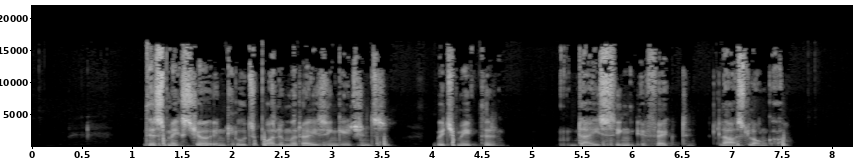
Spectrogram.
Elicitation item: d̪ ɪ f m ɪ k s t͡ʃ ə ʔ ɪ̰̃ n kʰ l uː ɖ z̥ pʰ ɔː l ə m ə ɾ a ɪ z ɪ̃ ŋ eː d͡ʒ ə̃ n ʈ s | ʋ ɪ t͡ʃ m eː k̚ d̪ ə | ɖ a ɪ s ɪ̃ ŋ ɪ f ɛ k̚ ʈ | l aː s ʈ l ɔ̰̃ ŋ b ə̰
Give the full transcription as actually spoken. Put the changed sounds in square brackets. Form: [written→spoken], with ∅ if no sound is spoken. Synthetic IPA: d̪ ɪ [f→s] m ɪ k s t͡ʃ ə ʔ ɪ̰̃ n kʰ l uː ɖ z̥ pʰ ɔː l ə m ə ɾ a ɪ z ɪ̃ ŋ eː d͡ʒ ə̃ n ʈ s | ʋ ɪ t͡ʃ m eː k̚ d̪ ə | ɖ a ɪ s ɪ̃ ŋ ɪ f ɛ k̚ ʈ | l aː s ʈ l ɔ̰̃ ŋ [b→ɡ] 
